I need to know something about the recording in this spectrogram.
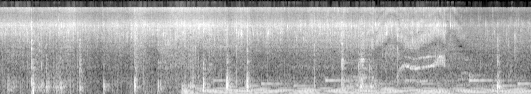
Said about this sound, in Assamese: এইখিনি তেলতে মই পিঁয়াজ দি দিছোঁ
